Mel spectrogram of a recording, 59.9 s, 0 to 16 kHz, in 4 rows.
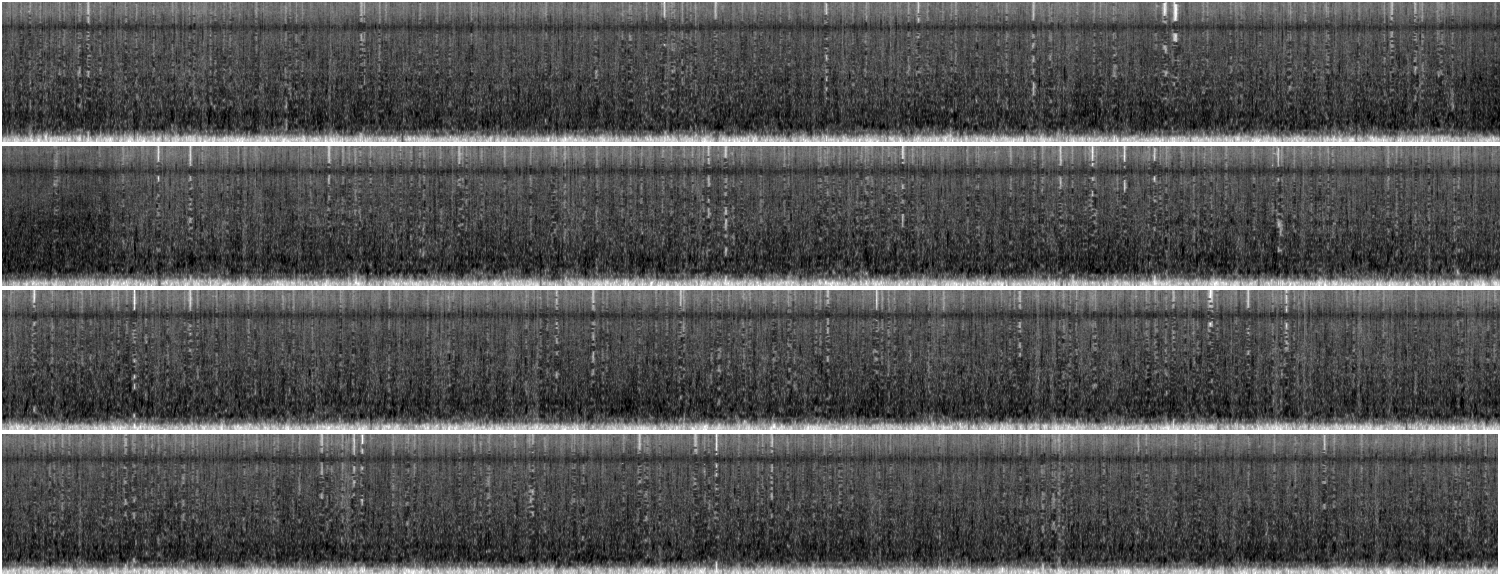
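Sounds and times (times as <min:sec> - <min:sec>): river water running: 0:08.8 - 0:28.1.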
